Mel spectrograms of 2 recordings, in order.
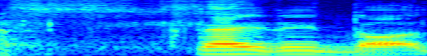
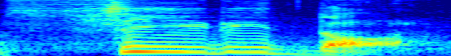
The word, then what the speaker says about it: Siridó: Não é Seridó, não. Siridó. A pronúncia é beleza.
